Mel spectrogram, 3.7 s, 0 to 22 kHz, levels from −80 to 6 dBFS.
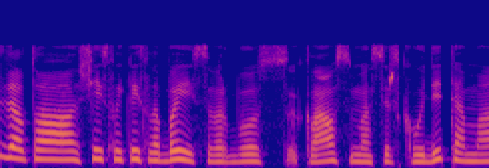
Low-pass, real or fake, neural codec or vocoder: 7.2 kHz; real; none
